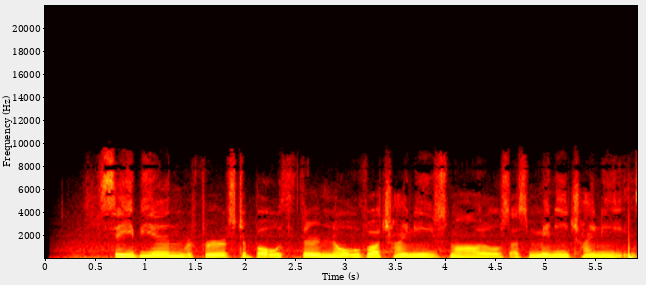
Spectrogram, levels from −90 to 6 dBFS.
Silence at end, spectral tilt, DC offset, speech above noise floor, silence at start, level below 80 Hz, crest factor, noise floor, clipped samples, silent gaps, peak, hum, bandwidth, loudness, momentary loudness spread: 0 s; -7.5 dB/octave; under 0.1%; 26 dB; 0.4 s; -36 dBFS; 16 dB; -44 dBFS; under 0.1%; none; -2 dBFS; none; 9.6 kHz; -19 LUFS; 4 LU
